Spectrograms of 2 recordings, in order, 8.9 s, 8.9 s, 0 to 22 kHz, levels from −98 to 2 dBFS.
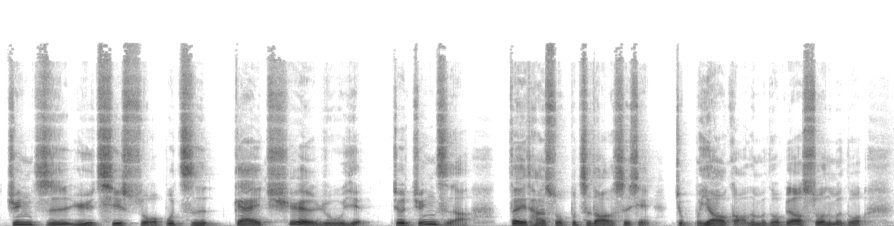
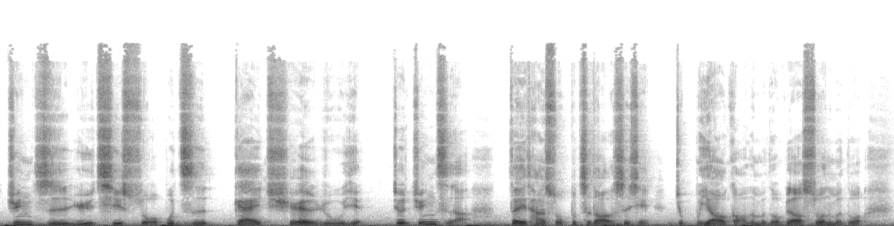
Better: first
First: none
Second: low rumble; faint; throughout; 20 dB below the speech

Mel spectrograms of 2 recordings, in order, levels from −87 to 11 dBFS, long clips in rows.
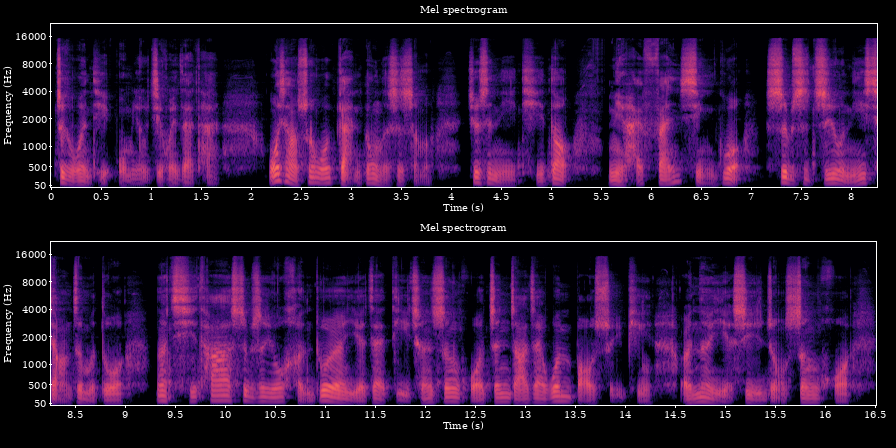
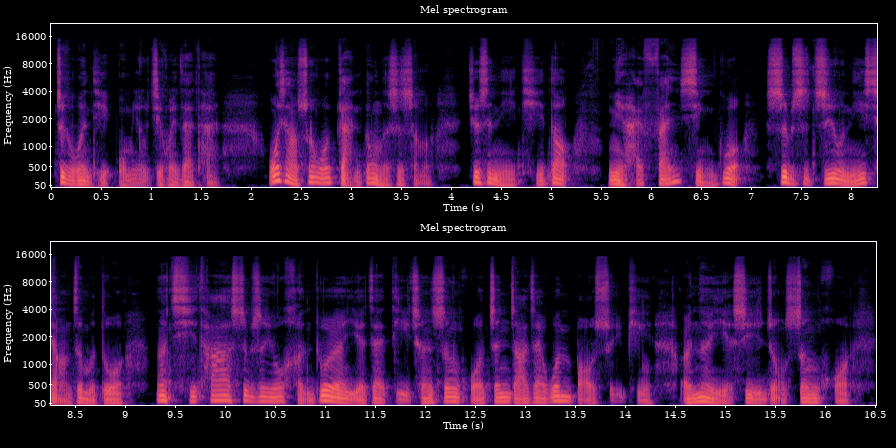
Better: second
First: thin; very; fading below 550 Hz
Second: none

